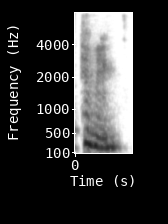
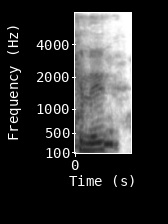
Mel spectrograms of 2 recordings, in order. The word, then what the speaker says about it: Camus: It's spelled Camus. It's Camus, I think you said? – Camus, yeah. – Camus, perfect.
